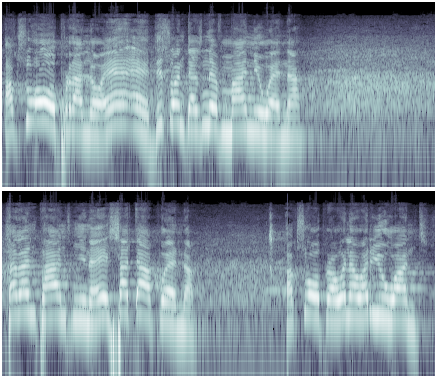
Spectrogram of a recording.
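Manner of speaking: high, loud frantic scolding; teacher losing it. Acted. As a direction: scold the class at full volume. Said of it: "Teacher lost her mind".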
